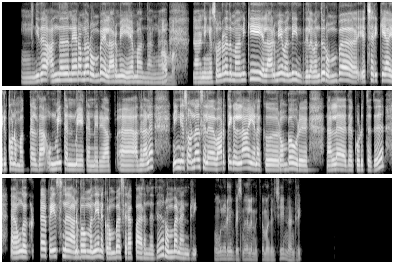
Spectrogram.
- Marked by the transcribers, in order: other noise; other background noise; "மாதிரிக்கு" said as "மாணிக்கு"; tapping
- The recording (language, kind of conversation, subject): Tamil, podcast, ஒரு சமூக ஊடகப் பாதிப்பாளரின் உண்மைத்தன்மையை எப்படித் தெரிந்துகொள்ளலாம்?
